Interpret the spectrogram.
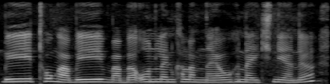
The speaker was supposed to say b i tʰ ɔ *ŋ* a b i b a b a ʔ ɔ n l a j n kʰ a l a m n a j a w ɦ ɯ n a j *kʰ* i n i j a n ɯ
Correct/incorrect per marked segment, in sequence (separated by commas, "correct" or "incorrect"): correct, correct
